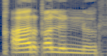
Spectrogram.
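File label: "qiarqiilinnur" nominative, Archi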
